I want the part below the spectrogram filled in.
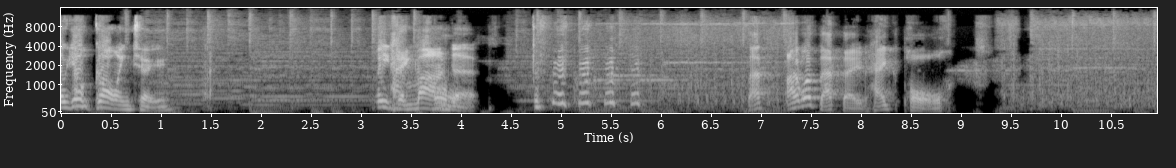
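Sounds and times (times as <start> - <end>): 
speech: 0.0 - 1.3, 3.2 - 6.0, 6.9 - 10.0
laughter: 3.2 - 4.1, 4.8 - 6.0
helicopter in flight: 5.1 - 7.4, 9.4 - 10.9.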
